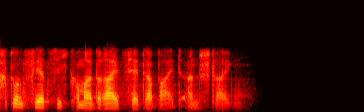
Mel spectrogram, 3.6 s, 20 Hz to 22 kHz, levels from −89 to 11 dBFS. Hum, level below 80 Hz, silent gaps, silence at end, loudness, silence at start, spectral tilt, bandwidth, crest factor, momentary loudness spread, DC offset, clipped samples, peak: none; -80 dBFS; none; 1.25 s; -30 LUFS; 0 s; -7 dB/octave; 4.4 kHz; 22 dB; 9 LU; under 0.1%; under 0.1%; -8 dBFS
